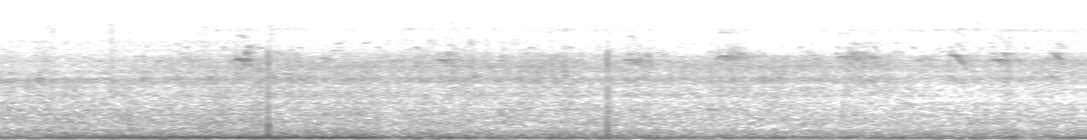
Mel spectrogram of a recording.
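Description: Rural field ambience: a low rumble that is strongest for the first three seconds, with scattered short, high bird chirps.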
